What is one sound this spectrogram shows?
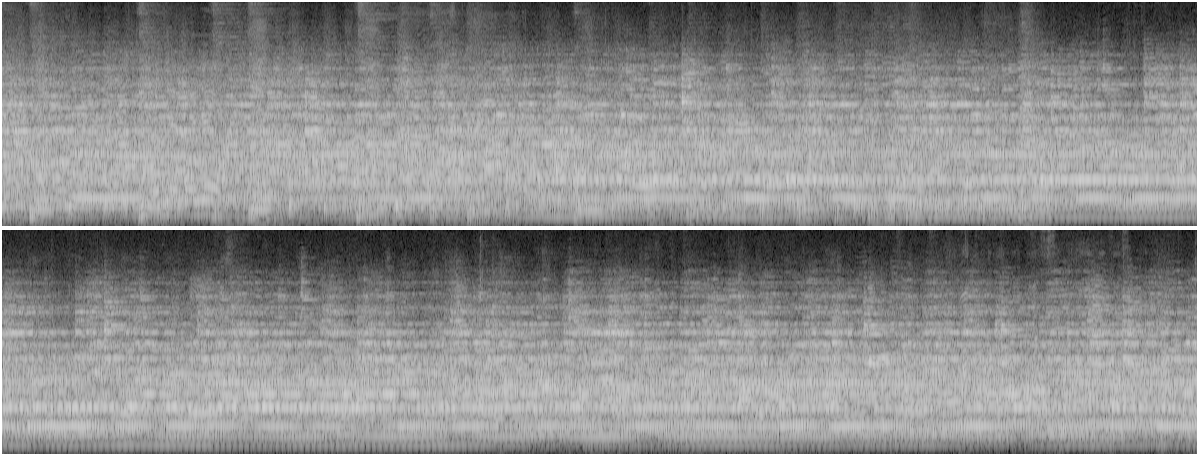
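A crowd chatters outdoors in a street.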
